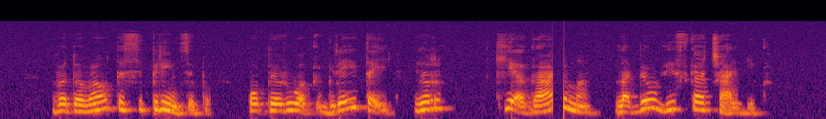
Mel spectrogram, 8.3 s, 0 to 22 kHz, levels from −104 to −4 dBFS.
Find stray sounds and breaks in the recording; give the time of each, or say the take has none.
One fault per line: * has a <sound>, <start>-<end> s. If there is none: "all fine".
* has a dropout, 5.5-5.6 s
